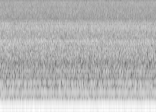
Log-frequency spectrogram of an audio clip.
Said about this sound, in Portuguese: Né, só o barulho do meu ventilador no fundo. Apenas meu silêncio, né, pra você.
